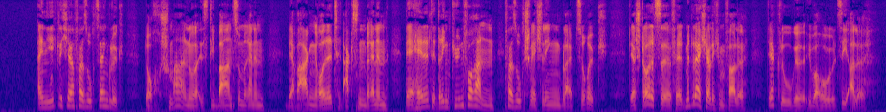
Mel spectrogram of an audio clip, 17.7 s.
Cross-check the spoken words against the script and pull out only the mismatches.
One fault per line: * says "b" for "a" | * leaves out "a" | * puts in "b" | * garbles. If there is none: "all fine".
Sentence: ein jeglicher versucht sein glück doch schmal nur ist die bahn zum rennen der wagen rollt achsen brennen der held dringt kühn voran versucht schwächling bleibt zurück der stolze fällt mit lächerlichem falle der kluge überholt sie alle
all fine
